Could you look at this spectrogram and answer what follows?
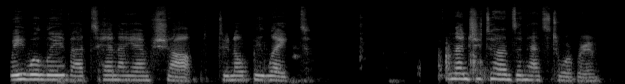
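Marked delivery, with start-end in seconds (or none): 0.1-3.1 completely flat, level, expressionless monotone. Reading a story aloud, the narrator voices a character who turns to everyone, in complete monotone. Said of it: "says in a complete monotone".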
